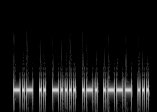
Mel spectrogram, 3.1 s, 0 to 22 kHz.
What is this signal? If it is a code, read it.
Morse code, heard as a keyed tone, about 27 wpm, 700 Hz. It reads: KI6RJS
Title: USA Call Signs - 6 Characters - Repeated 2x - 28wpm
